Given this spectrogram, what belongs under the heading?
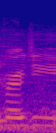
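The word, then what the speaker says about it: Virji: Virgie, okay, yeah.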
